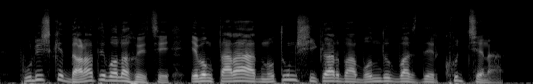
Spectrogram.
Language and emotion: Bengali, neutral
